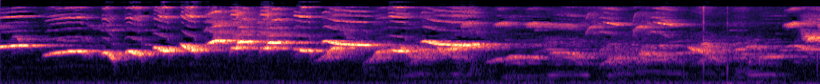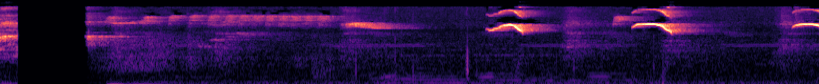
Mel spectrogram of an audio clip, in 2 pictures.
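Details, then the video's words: A white-rumped shama gives a rich, rapid warbled phrase of rising and falling whistles, a brief break, then sparse thin high whistles and sharp upslurred notes spaced about a second apart. "Kicau Murai Batu Maskot Para Pecinta Burung Kicau"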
